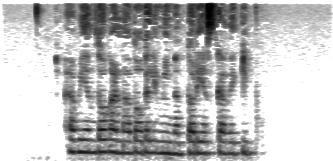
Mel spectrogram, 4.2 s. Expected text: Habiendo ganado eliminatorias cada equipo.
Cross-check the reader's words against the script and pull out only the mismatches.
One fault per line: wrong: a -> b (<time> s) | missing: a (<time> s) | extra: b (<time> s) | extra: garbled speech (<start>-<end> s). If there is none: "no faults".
no faults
